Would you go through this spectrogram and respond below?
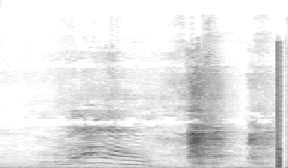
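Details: Kitten giving a single short meow that rises and then falls, followed by a burst of rustling noise and a sharp knock, with low background hum throughout.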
